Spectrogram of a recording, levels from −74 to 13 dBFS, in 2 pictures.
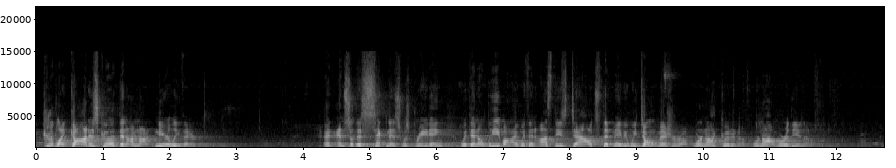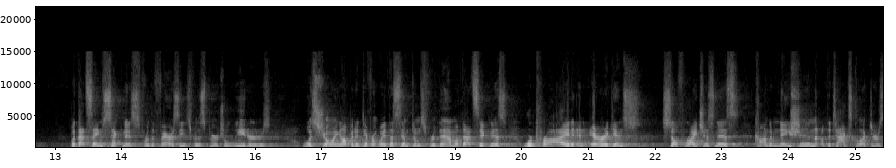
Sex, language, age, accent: male, English, 40-59, American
